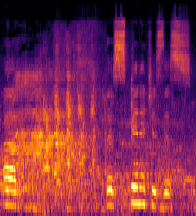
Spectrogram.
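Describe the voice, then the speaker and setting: A woman playing a sharp-tongued, dryly sarcastic schoolteacher in a live old-time radio comedy. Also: a little high, fairly even intonation, heavy background noise. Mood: wry. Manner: dry, sarcastic quips, brisk. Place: small-town theater stage, live performance. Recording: live theater stage with audience.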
